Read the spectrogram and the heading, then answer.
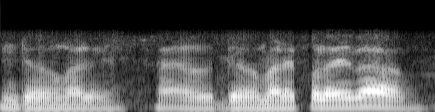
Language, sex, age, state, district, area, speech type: Odia, male, 18-30, Odisha, Koraput, urban, conversation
